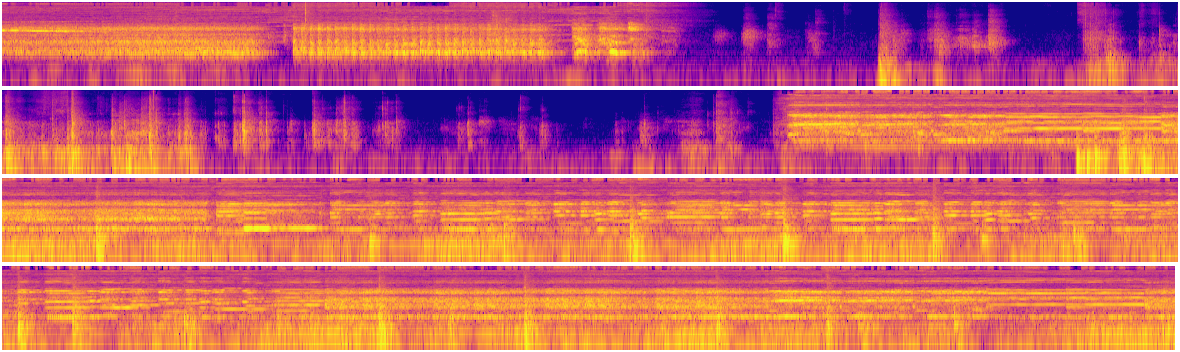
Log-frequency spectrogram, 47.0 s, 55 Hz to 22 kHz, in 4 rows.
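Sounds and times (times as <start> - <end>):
toys clicking and knocking: 0.0 - 6.6, 11.0 - 47.0
toy electronic ringing: 0.0 - 6.8, 19.6 - 47.0.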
